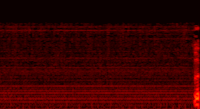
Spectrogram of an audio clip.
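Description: Faint, steady electrical hum, a stack of even tones that stays level throughout.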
